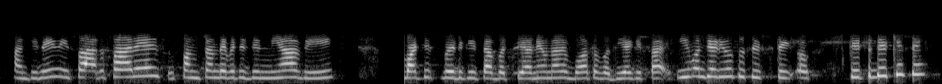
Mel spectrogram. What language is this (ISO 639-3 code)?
pan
